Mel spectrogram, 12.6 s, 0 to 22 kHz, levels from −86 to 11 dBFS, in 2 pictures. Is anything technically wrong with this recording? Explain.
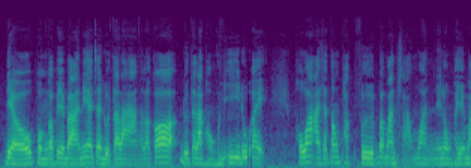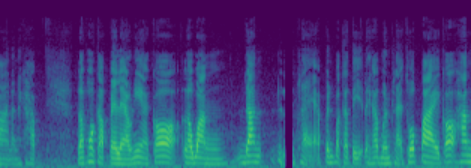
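Yes. The speech, likely carried over low-delay AAC, loses audio in two places to AAC frame loss with muting. Around 3.21 to 3.35 s, about 70 ms of frames drop out, scattered across 140 ms, with the longest run near 30 ms. Around 10.02 to 10.20 s, about 160 ms drop out across 180 ms, including a run near 100 ms. The decoder zeroes each missing frame, and the overlapping windows fade the sound out and back in, leaving soft-edged holes.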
